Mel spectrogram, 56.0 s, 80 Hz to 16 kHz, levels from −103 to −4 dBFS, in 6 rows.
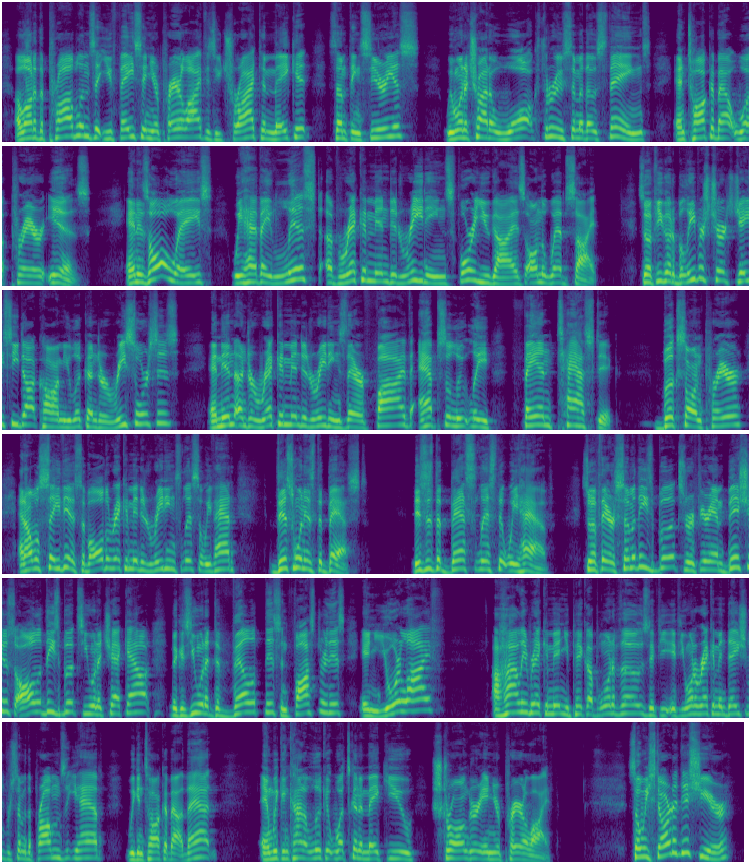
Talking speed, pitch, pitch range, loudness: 200 wpm, 210 Hz, 185-235 Hz, -26 LUFS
